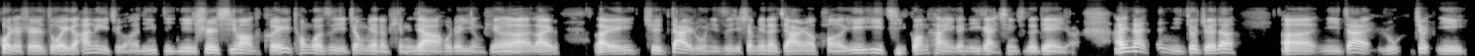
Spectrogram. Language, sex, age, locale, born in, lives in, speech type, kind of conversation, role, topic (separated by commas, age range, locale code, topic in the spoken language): Chinese, male, 40-44, zh-CN, China, United States, conversation, podcast, host, 社交媒体上的影评会如何影响普通观众的观影选择？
